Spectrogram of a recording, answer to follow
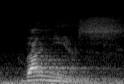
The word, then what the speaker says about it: Banias: Solo que las personas oriundas de allá, los majetas queridos, no son capaces de pronunciar la P, entonces ellos dicen Banias.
